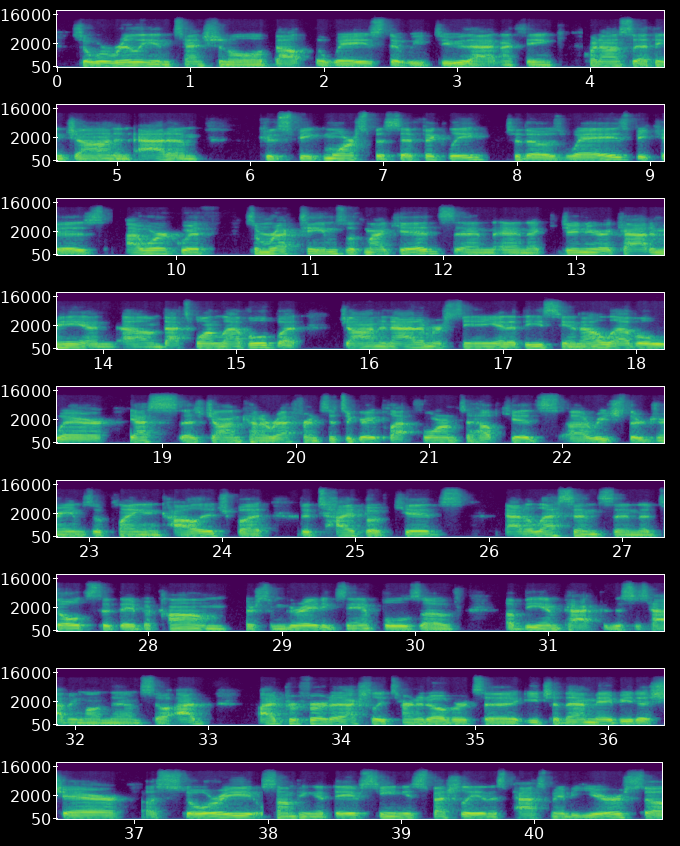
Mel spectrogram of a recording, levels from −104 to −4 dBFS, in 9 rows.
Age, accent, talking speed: 30-49, American, 200 wpm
